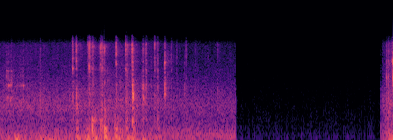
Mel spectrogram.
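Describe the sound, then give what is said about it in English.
Typing on a computer keyboard: faint, rapid, uneven key clicks patter steadily for about two seconds, then stop abruptly into silence. “the symptoms of diabetes and uh, you can also type resources for diabetes.”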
